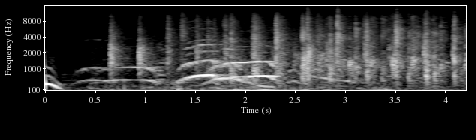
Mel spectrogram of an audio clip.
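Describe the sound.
A short burst of scattered applause for a man who has bought a Switch, many quick irregular claps mixed with excited voices whooping and calling out over the clapping.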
